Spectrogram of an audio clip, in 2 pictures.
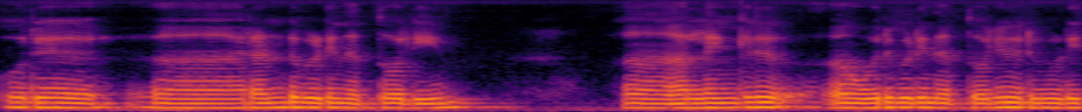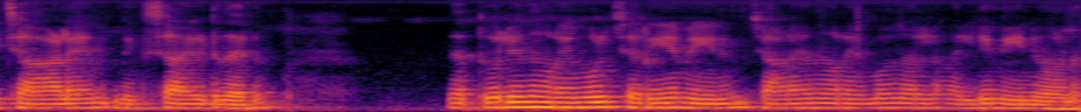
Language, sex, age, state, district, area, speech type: Malayalam, male, 18-30, Kerala, Kollam, rural, spontaneous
